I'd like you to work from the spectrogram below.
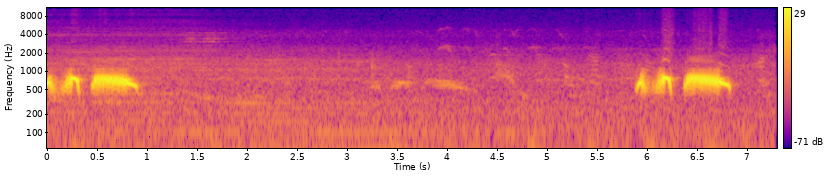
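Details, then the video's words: Spotted dove decoy cooing to provoke rival birds; a phrase cut at the start, then after a long pause a complete one of two short notes and a sustained coo, with faint background sounds between. "cu gay kich boi nhanh noi gù"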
